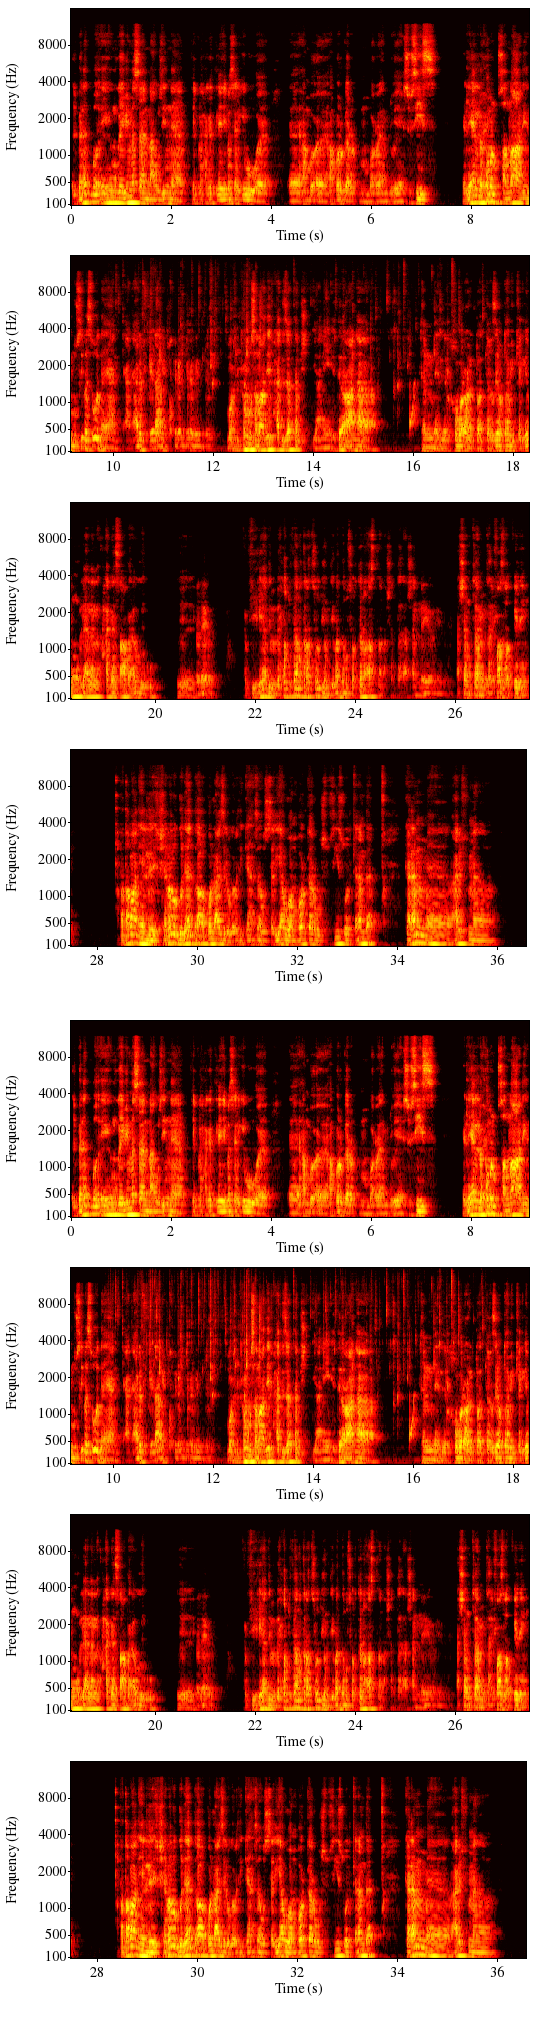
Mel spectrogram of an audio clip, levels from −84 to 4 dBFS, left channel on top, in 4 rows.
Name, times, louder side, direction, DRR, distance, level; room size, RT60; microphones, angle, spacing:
voice 1, 0.0-3.9 4.4-7.3 7.8-11.0 12.3-15.3 16.2-20.0 20.4-20.8 21.9-25.4 26.0-27.5 28.5-35.9, right 1 dB, 25° right, 0.5 m, -23 dB
sound 1, 9.8-18.0, right 5 dB, 80° right, 0.6 m, -40 dB
voice 2, 10.7-12.1 20.8-21.2 25.3-25.9 26.5-26.8 29.0-29.2, left 4 dB, 60° left, 0.8 m, -34 dB
3.5 x 2.2 x 2.6 m
head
